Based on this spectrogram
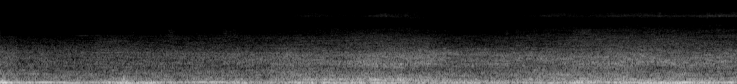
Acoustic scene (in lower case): street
